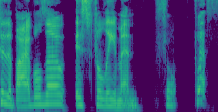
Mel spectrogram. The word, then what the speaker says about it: Philemon: Philemon. – It's spelled uh, P H I L E M O N, I believe.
